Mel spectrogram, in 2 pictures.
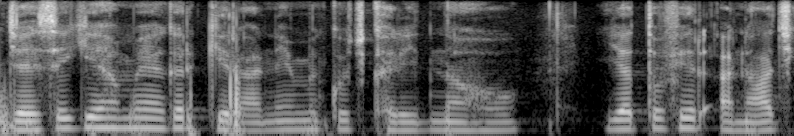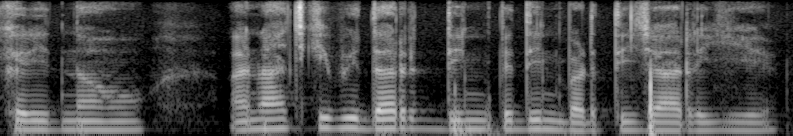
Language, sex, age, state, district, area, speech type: Hindi, male, 30-45, Madhya Pradesh, Betul, urban, spontaneous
